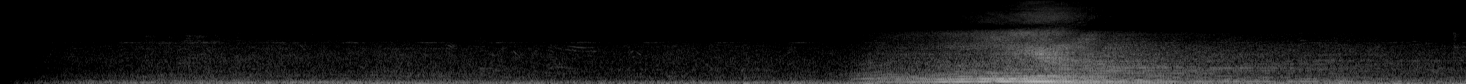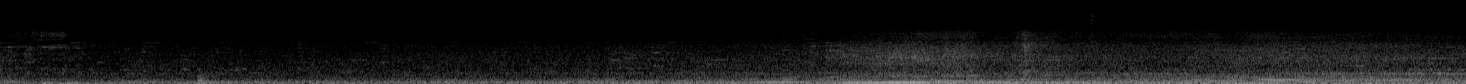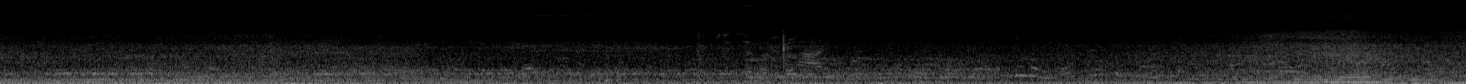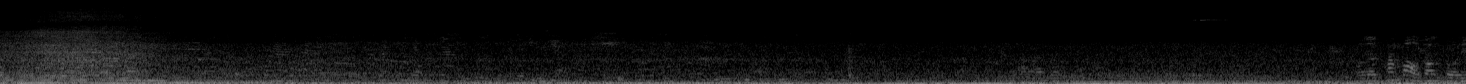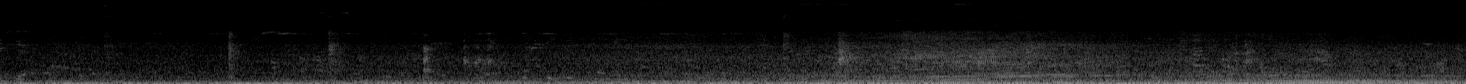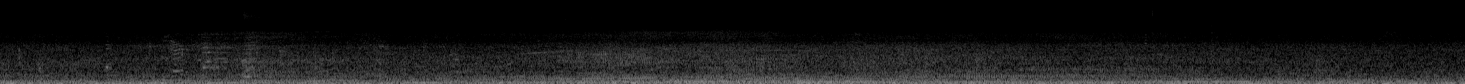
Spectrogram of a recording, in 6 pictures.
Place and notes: {"title": "Longjiang Rd., Taipei City - Walking across the different streets", "date": "2014-02-17 17:30:00", "description": "Walking across the different streets, Traffic Sound, Sound a variety of shops and restaurants\nPlease turn up the volume\nBinaural recordings, Zoom H4n+ Soundman OKM II", "latitude": "25.06", "longitude": "121.54", "timezone": "Asia/Taipei"}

